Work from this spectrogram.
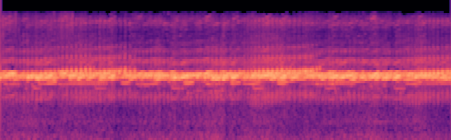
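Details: Frogs in full chorus, a thick shrill ringing trill of many overlapping voices, steady and unbroken from start to end.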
